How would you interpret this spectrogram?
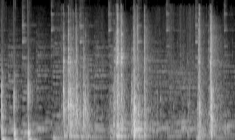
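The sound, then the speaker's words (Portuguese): Knocking on the door of a house: a few hollow, fairly loud thuds spaced irregularly, with a busier tonal background layered over the later knocks. “Por que bates na minha porta?”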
